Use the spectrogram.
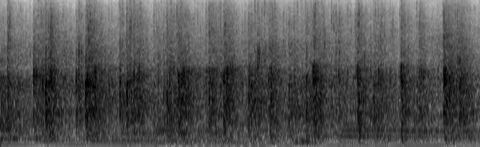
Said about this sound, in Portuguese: Por isso eu e você, pode aplaudir o Senhor.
